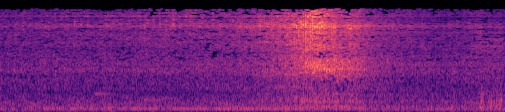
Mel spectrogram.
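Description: A tractor engine rumbles close by as it passes.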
